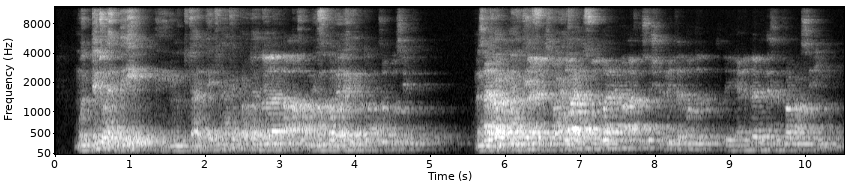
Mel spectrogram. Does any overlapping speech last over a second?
Yes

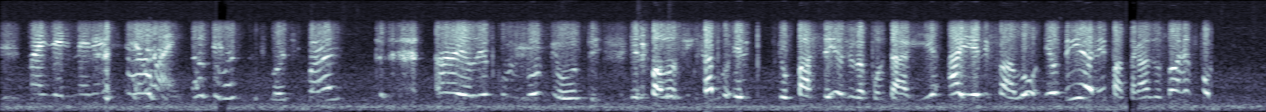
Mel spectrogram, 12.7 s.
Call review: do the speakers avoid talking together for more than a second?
Yes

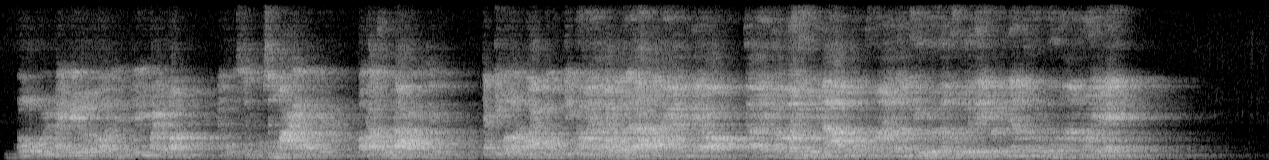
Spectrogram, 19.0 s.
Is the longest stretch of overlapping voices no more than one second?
No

